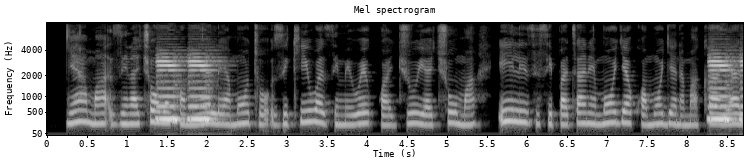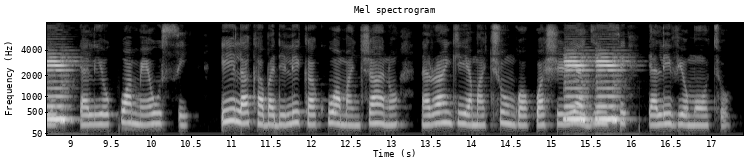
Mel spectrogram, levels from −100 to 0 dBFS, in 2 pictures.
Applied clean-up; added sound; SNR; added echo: none; Vehicle horn, car horn, honking; -2 dB; none.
